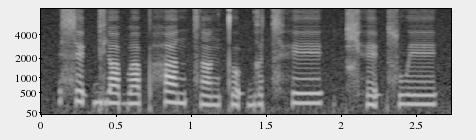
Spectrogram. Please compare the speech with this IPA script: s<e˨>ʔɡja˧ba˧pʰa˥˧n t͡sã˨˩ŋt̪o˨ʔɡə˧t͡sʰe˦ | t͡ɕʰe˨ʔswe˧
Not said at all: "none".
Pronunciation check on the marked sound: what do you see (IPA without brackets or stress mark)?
e˦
